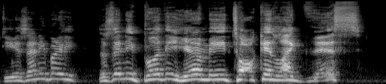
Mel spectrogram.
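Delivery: very loud, high put-on Scottish accent. Arguing that heritage doesn't change one's natural accent, in a scottish accent. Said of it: "I'm part Scottish".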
